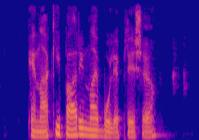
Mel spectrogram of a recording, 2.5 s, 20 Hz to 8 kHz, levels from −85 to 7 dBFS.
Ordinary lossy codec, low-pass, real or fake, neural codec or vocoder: Opus, 64 kbps; 7.2 kHz; real; none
